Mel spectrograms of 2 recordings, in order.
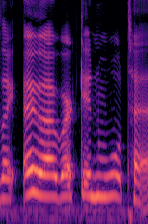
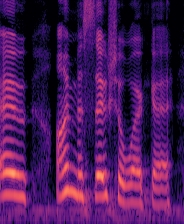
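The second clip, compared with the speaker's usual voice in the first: put-on English lady's British accent. Retelling crowd work where a lady answered in a British accent: imitating a British accent. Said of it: "this lady in, like, a British accent".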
